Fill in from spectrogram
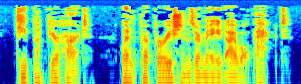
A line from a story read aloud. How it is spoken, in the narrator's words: A man in a rough peasant's dress, he said hastily in a low voice to him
